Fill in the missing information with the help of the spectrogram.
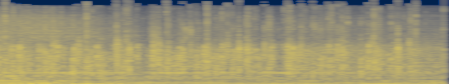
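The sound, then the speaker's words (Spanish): Lords and their wives, dressed in their best clothes at a feast, break into loud, spontaneous, sustained applause on seeing Seacat, many hands clapping densely and steadily for a few seconds without pause. “Al ver a Seacat, le ofrecieron un espontáneo aplauso.”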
